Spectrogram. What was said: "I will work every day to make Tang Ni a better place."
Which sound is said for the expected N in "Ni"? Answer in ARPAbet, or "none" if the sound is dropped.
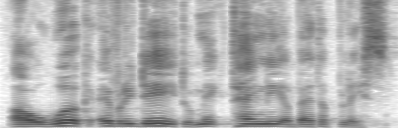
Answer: L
